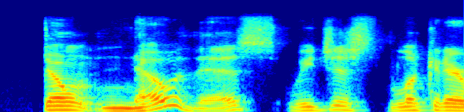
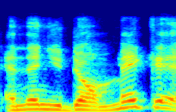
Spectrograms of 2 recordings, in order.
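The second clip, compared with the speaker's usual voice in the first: normal talking voice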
